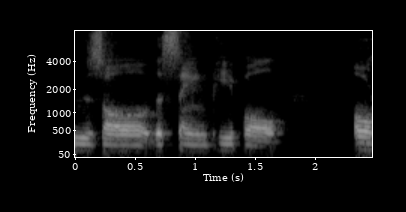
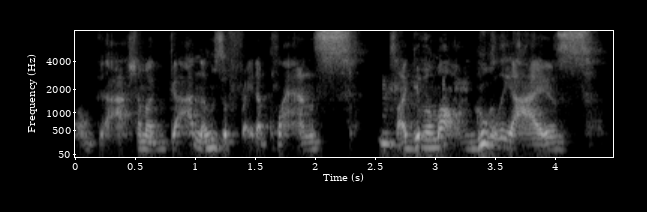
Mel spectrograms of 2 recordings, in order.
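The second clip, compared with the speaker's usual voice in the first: oddly phrased celebrity impression; Christopher Walken. Shown as a demonstration. Improvising a silly gardener line, quirky actor impression. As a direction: play it as a quirky actor with halting stresses. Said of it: "the Christopher Walken".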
